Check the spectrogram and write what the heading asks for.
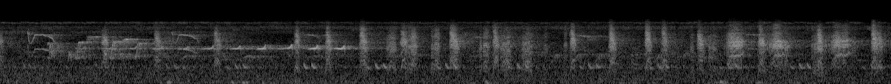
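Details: Indian rollers in summer at Bandhavgarh tiger reserve forest, two males courting a female with displays and insect gifts, give rapid, harsh, clicking chack notes in irregular bursts; thin whistles from other birds early on and a faint outdoor hiss.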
